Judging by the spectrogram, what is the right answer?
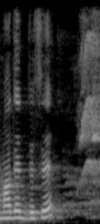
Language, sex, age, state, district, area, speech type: Bengali, female, 45-60, West Bengal, Uttar Dinajpur, rural, spontaneous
